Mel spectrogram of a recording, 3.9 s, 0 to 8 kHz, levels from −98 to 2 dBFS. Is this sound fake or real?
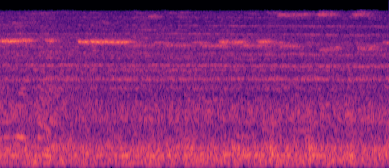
real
